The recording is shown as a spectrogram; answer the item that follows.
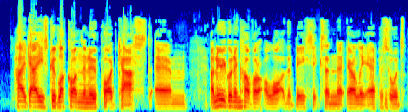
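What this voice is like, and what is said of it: Scottish accent. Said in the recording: “you're going to tell by this man's accent that he's from a little place that I like to call home right now ... my good friend, in Scotland”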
